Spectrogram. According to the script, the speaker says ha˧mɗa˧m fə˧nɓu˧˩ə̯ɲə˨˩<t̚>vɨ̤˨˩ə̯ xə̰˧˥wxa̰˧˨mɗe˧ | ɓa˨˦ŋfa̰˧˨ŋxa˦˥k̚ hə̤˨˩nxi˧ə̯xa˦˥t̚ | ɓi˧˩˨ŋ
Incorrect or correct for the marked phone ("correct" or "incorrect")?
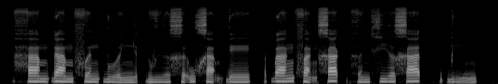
correct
